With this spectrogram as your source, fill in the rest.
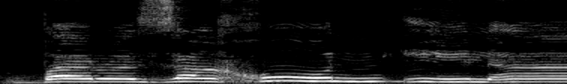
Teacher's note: Ra ini bila dia mati huruf sebelumnya balik atas, kena baca tebal. Jangan baca bar, tapi kena baca bau bau, naikkan lidah ke atas, ya.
